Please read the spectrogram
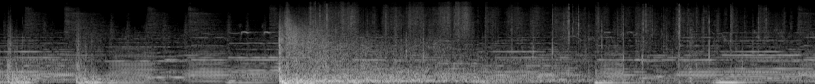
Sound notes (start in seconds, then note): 2.8 powerful stomp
